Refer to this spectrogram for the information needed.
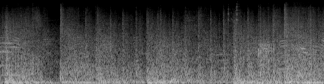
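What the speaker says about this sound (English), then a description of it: "Grenadiers taking a lot of shots there" Dense battlefield gunfire in the Company of Heroes 2 strategy game, rapid overlapping rifle and machine-gun shots crackling continuously and loudly throughout.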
